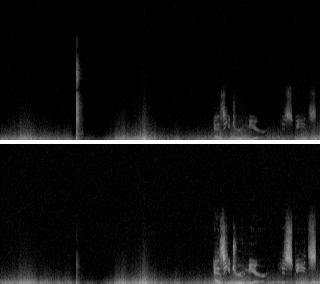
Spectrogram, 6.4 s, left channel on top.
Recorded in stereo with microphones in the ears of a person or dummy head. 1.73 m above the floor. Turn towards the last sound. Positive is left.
turn(degrees=-65)  # may be behind; listen again after turning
